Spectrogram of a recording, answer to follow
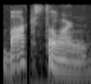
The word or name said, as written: boxthorn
